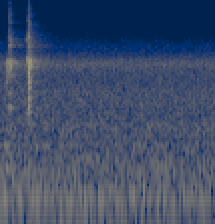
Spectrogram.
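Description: Steady hiss of compressed air blowing through the weld-nut electrode of a resistance spot welder, the blow-through that keeps slag from binding the lower spring-loaded guide pin. A single sharp click comes just after the start.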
